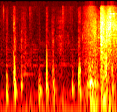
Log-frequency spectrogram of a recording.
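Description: A warhorse gallops through combat in a fantasy tabletop battle, its hooves clip-clopping in quick rhythmic beats that build to a louder, denser pounding with a brief whinny-like burst near the end.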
